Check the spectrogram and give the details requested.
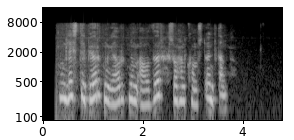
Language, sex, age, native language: Icelandic, female, 50-59, Icelandic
